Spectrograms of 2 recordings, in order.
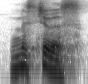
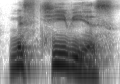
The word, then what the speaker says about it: mischievous: Mischievous அப்படின்னு சொல்லுவோம். But most people commonly mispronounce this word as mischievous. But the right pronunciation for this word is mischievous.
